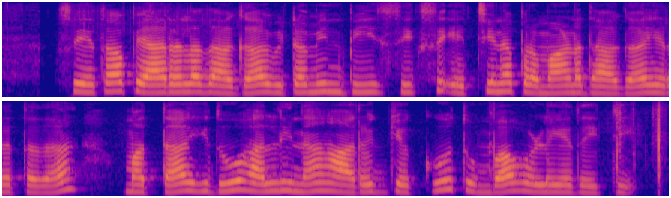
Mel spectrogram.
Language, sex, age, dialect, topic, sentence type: Kannada, female, 25-30, Dharwad Kannada, agriculture, statement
